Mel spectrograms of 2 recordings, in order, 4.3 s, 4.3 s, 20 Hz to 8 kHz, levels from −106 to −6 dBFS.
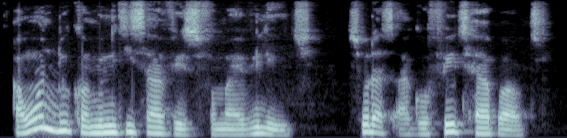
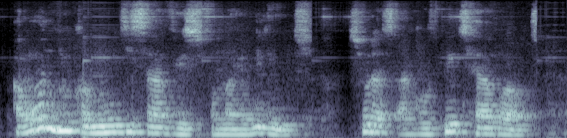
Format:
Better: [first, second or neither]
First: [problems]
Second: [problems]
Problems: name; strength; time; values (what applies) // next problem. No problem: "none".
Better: first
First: none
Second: noise reduction (neural separator model SepFormer DNS4)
